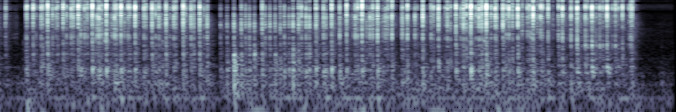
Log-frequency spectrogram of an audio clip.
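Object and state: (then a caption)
LCD TV screen tapped with nails. Long acrylic nails tap and trace across the panel of a large flat LCD TV screen showing a channel page. A rapid run of crisp, bright, clicky taps with almost no ring plays steadily for about eight seconds, with one brief pause near the three-second mark, then stops.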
